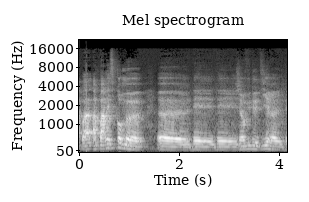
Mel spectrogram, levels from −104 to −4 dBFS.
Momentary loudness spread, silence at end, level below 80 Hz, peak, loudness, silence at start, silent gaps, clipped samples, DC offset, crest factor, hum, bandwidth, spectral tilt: 8 LU; 0 s; -64 dBFS; 0 dBFS; -15 LUFS; 0 s; none; under 0.1%; under 0.1%; 14 dB; none; 11.5 kHz; -5.5 dB/octave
